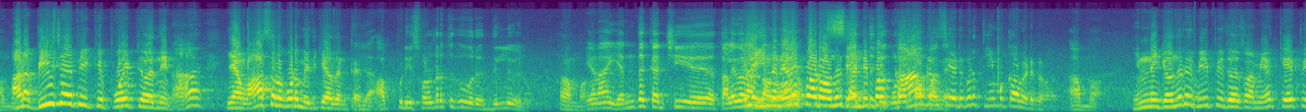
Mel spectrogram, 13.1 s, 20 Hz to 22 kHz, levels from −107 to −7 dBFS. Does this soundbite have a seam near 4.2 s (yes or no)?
no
